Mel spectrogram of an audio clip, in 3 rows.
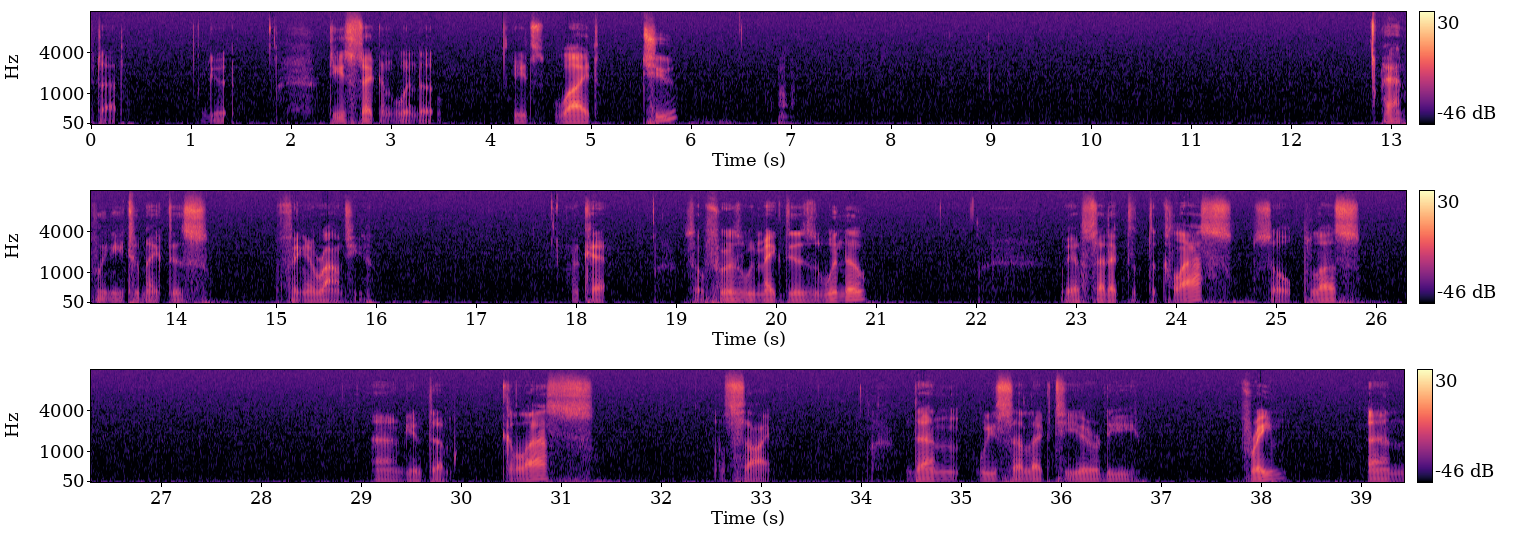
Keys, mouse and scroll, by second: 0.0-1.5 drag, 20.4 click, 21.3 Tab, 25.2-27.7 drag, 32.7-34.1 drag, 35.0 a, 36.4 l.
